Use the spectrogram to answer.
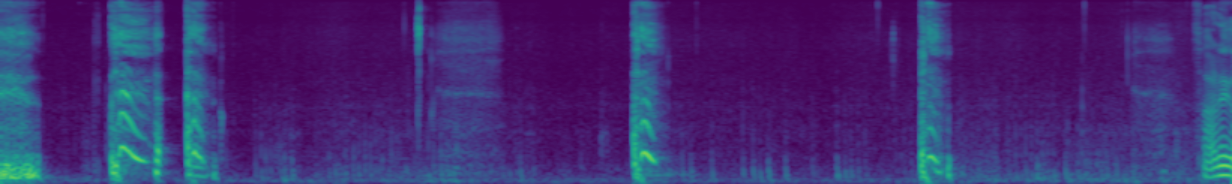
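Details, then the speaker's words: Person coughing after something went down the wrong way: about six harsh, partly voiced coughs in spaced bursts with quiet breathing between, aspiration cough. "사례가 사례 들렸어."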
